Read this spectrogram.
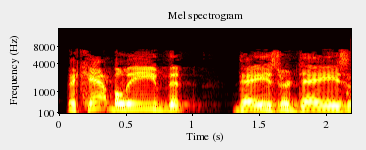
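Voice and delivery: ordinary talk, nothing marked

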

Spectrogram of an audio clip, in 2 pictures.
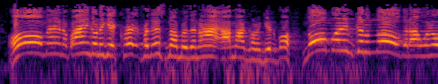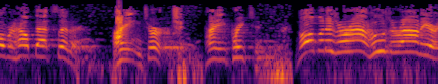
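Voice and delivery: high, hammed-up selfish voice; voicing a selfish man. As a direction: play the man dodging the sinner.

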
